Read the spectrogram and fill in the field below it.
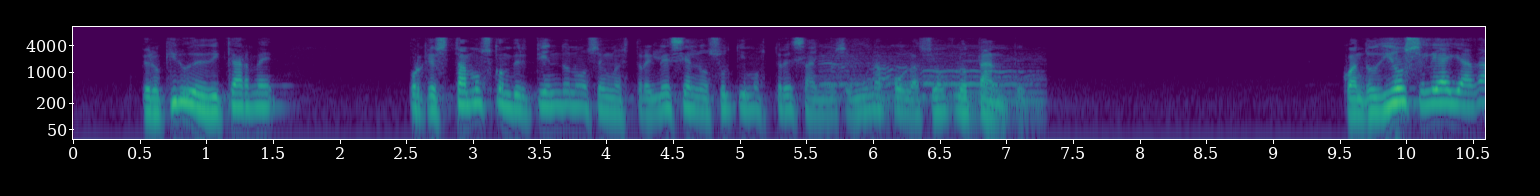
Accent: Guatemala; moved away as an adult; now in United States; yo soy guatemalteco, yo vine a este país cuando tenía 18 años, vine a cumplir 19 años acá

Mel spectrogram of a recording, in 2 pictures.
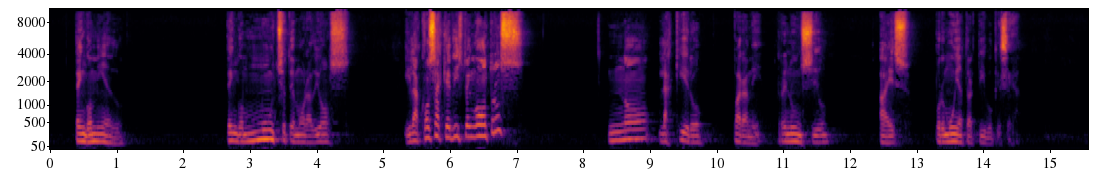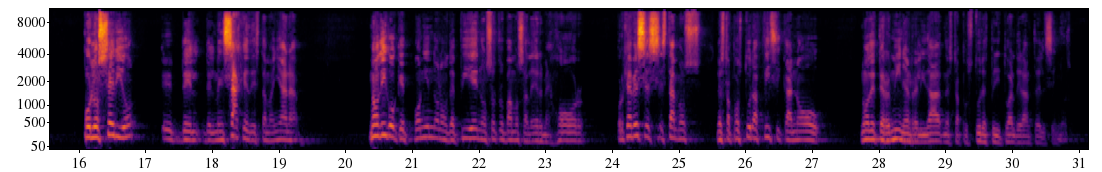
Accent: Guatemala; aún antes de ser cristiano, en mi país, en Guatemala.

